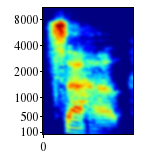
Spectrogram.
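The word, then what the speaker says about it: צהל: In Hebrew, we often, when we do pronounce the acronym, cuz again, as we said, it doesn't always happen. We do pronounce that as a word. We'll never spell it out. We'll instead say Tsahal.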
